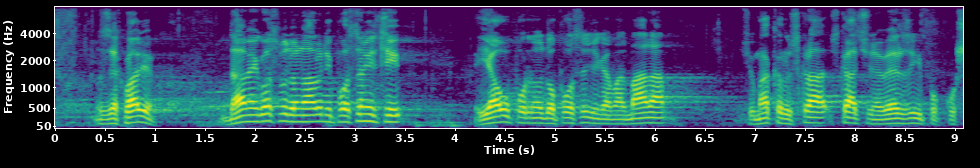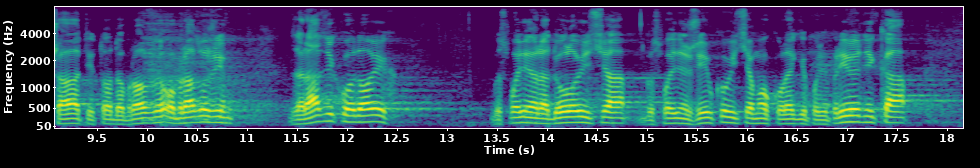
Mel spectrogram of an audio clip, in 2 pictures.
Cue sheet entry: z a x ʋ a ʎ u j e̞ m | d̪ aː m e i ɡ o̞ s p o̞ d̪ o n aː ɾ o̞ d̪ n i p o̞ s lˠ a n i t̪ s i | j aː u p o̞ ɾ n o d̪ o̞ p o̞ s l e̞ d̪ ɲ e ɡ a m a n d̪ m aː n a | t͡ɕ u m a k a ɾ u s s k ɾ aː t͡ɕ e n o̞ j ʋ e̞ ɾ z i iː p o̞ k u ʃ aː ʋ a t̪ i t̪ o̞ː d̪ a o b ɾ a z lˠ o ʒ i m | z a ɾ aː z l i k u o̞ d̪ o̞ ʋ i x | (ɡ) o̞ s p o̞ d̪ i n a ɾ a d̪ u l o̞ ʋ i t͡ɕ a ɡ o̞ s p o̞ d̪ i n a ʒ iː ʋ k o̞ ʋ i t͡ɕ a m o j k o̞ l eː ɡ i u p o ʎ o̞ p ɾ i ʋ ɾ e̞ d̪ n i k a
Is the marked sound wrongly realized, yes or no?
no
